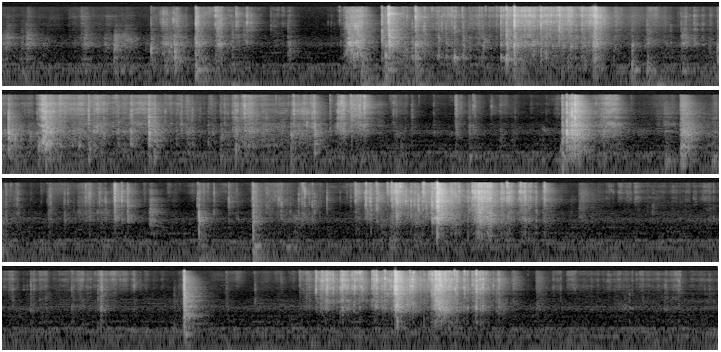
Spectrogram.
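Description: Foil trading-card packs being torn open and their wrappers crinkled, in short, irregular bursts of tearing and crackling every few seconds.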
